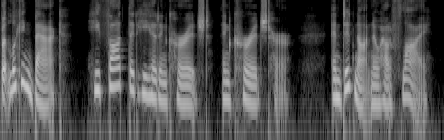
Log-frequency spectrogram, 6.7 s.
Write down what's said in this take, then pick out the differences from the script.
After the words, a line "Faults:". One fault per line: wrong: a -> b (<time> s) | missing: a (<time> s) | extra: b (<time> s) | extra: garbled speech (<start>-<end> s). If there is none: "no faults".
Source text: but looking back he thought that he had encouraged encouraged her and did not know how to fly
but looking back he thought that he had encouraged encouraged her and did not know how to fly
Faults:
no faults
